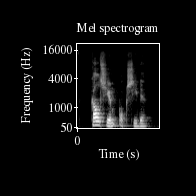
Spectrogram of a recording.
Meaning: calcium oxide (quicklime)
- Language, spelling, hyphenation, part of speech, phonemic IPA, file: Dutch, calciumoxide, cal‧ci‧um‧oxi‧de, noun, /ˈkɑl.si.ʏm.ɔkˌsi.də/, Nl-calciumoxide.ogg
